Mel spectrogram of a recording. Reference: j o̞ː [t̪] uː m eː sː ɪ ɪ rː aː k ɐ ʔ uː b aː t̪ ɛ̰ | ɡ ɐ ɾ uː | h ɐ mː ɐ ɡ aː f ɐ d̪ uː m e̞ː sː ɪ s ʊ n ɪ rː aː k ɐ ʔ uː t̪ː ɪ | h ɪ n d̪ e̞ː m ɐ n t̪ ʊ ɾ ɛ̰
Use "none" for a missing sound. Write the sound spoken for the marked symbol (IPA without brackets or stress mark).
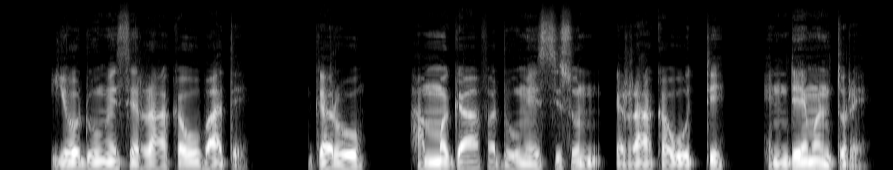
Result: d̪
